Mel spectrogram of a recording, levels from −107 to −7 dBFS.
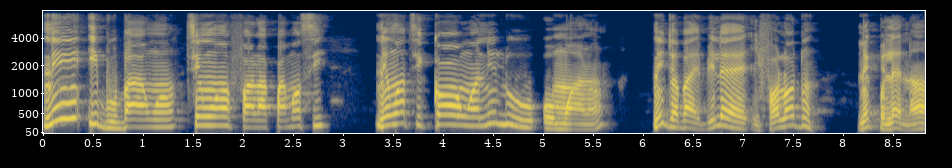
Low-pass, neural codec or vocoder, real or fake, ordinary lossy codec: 7.2 kHz; none; real; none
